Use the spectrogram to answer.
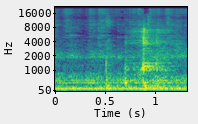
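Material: Nothing is struck.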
